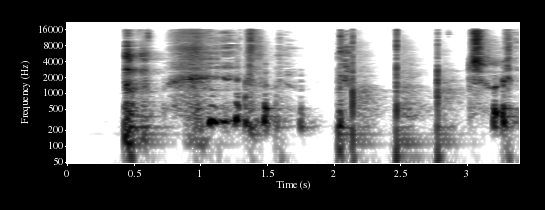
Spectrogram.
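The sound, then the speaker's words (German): Harsh coughing fit after choking on a drink: many loud, sharp coughs in uneven bursts with throaty rasping between them, heard alone without talk. “Entschuldigung. Ich habe mich gerade verschluckt. Ich wollte was trinken.”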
